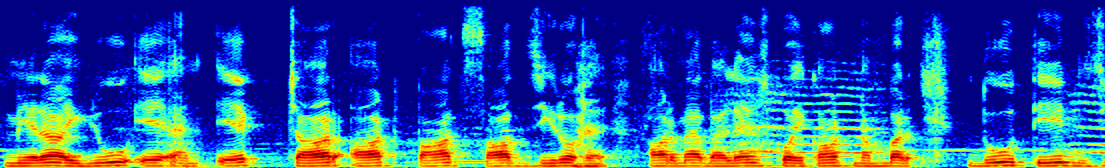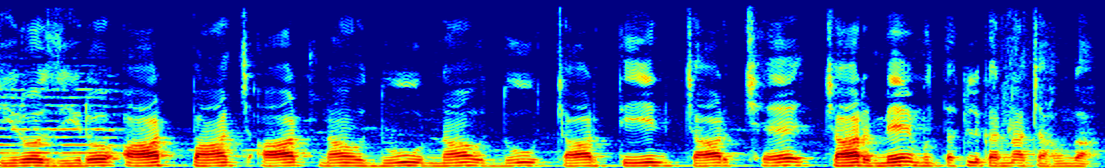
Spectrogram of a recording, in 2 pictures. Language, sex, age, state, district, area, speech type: Urdu, male, 18-30, Bihar, Khagaria, rural, read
